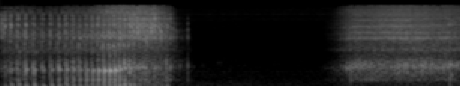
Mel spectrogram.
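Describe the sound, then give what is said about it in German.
A loud, rattling human snore during sleep with a rapid vibrating buzz, followed by a brief silent pause and then a rough, breathy airflow sound, with no talking. “Gurgeln, sägen, röcheln, krachen, grunzen – so beschreiben leidtragende Mitschläfer, was sie nachts zu Ohren bekommen.”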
